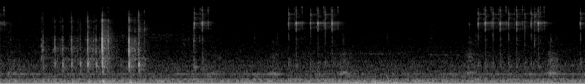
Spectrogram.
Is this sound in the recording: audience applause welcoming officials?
no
